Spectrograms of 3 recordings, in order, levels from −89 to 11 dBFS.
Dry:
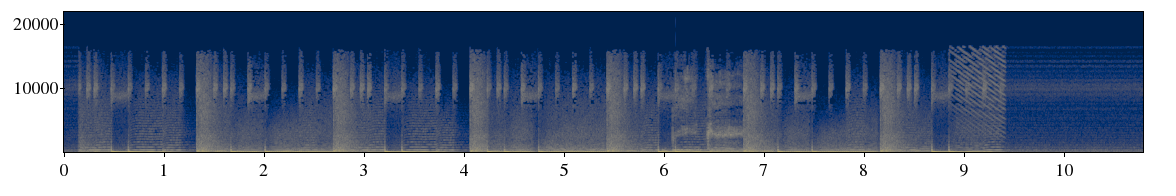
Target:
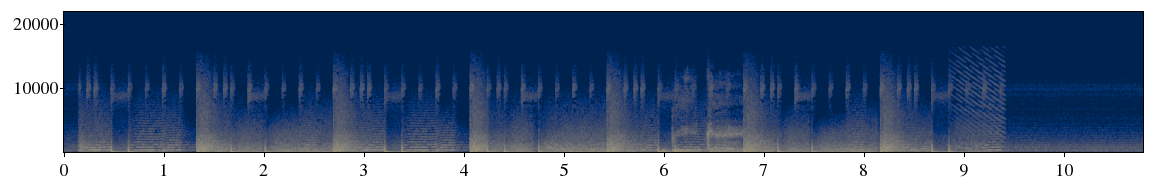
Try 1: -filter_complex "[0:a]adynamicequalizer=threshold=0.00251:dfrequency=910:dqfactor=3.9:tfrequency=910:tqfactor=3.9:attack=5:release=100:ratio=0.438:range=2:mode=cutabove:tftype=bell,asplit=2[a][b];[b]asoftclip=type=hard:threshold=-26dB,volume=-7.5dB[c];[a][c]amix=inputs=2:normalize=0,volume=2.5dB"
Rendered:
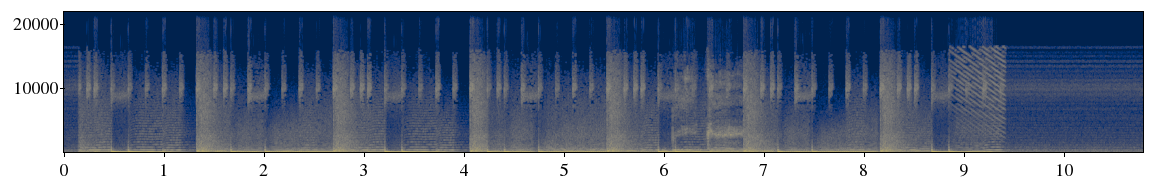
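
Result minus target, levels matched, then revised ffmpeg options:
1000 Hz band -12.0 dB
-filter_complex "[0:a]adynamicequalizer=threshold=0.00251:dfrequency=910:dqfactor=3.9:tfrequency=910:tqfactor=3.9:attack=5:release=100:ratio=0.438:range=2:mode=cutabove:tftype=bell,bandpass=f=890:t=q:w=0.83:csg=0,asplit=2[a][b];[b]asoftclip=type=hard:threshold=-26dB,volume=-7.5dB[c];[a][c]amix=inputs=2:normalize=0,volume=2.5dB"

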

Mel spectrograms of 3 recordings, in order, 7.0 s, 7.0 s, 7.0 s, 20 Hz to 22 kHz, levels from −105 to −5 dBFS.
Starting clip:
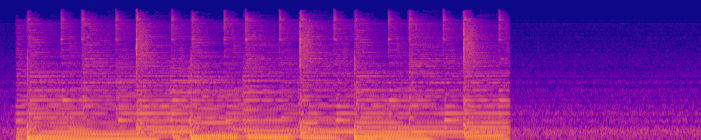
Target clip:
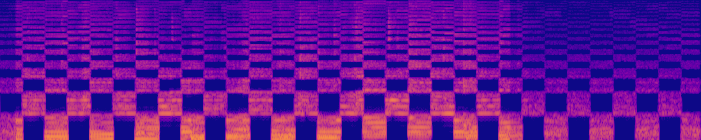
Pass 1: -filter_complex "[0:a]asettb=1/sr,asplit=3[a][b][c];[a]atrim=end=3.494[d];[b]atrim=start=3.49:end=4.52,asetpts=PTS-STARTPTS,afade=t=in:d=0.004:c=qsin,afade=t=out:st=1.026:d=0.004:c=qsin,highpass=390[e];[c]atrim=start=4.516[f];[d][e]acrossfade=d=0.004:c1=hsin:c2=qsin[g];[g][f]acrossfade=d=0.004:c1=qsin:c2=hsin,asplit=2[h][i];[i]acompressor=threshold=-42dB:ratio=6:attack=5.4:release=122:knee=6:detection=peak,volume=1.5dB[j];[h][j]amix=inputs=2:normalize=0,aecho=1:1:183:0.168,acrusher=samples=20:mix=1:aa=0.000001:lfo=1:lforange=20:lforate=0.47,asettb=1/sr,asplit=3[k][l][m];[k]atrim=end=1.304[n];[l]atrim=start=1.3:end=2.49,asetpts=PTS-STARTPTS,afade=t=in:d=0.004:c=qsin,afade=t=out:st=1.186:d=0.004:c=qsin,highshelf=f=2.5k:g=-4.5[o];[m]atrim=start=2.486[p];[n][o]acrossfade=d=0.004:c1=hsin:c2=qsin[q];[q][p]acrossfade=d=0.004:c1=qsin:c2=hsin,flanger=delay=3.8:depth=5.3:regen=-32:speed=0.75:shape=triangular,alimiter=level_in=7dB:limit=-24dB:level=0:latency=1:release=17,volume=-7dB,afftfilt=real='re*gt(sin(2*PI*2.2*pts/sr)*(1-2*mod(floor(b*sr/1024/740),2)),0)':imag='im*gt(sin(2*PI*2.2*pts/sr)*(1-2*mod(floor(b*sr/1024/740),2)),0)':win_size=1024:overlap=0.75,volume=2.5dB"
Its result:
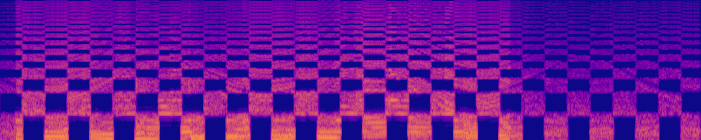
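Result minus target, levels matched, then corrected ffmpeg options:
decimation with a swept rate: distortion +9 dB
-filter_complex "[0:a]asettb=1/sr,asplit=3[a][b][c];[a]atrim=end=3.494[d];[b]atrim=start=3.49:end=4.52,asetpts=PTS-STARTPTS,afade=t=in:d=0.004:c=qsin,afade=t=out:st=1.026:d=0.004:c=qsin,highpass=390[e];[c]atrim=start=4.516[f];[d][e]acrossfade=d=0.004:c1=hsin:c2=qsin[g];[g][f]acrossfade=d=0.004:c1=qsin:c2=hsin,asplit=2[h][i];[i]acompressor=threshold=-42dB:ratio=6:attack=5.4:release=122:knee=6:detection=peak,volume=1.5dB[j];[h][j]amix=inputs=2:normalize=0,aecho=1:1:183:0.168,acrusher=samples=4:mix=1:aa=0.000001:lfo=1:lforange=4:lforate=0.47,asettb=1/sr,asplit=3[k][l][m];[k]atrim=end=1.304[n];[l]atrim=start=1.3:end=2.49,asetpts=PTS-STARTPTS,afade=t=in:d=0.004:c=qsin,afade=t=out:st=1.186:d=0.004:c=qsin,highshelf=f=2.5k:g=-4.5[o];[m]atrim=start=2.486[p];[n][o]acrossfade=d=0.004:c1=hsin:c2=qsin[q];[q][p]acrossfade=d=0.004:c1=qsin:c2=hsin,flanger=delay=3.8:depth=5.3:regen=-32:speed=0.75:shape=triangular,alimiter=level_in=7dB:limit=-24dB:level=0:latency=1:release=17,volume=-7dB,afftfilt=real='re*gt(sin(2*PI*2.2*pts/sr)*(1-2*mod(floor(b*sr/1024/740),2)),0)':imag='im*gt(sin(2*PI*2.2*pts/sr)*(1-2*mod(floor(b*sr/1024/740),2)),0)':win_size=1024:overlap=0.75,volume=2.5dB"

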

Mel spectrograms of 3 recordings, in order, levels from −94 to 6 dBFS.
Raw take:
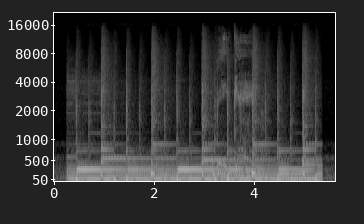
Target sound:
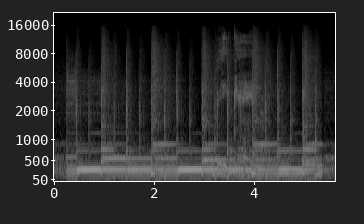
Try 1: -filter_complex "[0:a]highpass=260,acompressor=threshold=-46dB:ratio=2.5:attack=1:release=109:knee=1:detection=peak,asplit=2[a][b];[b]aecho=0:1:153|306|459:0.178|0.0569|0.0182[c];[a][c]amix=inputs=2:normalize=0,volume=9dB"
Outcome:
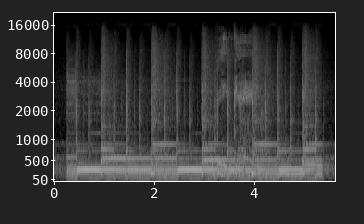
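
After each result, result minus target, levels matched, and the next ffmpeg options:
echo 68 ms late; compressor: peak gain reduction -6.5 dB
-filter_complex "[0:a]highpass=260,acompressor=threshold=-46dB:ratio=2.5:attack=1:release=109:knee=1:detection=peak,asplit=2[a][b];[b]aecho=0:1:85|170|255:0.178|0.0569|0.0182[c];[a][c]amix=inputs=2:normalize=0,volume=9dB"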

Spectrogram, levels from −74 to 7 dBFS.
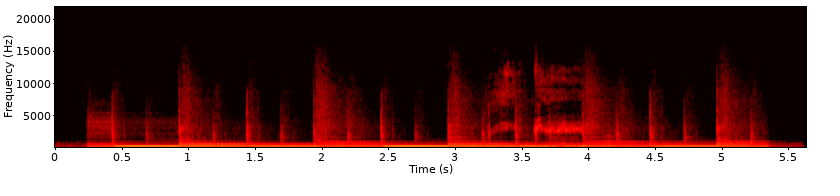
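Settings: compressor: peak gain reduction -6.5 dB
-filter_complex "[0:a]highpass=260,acompressor=threshold=-56.5dB:ratio=2.5:attack=1:release=109:knee=1:detection=peak,asplit=2[a][b];[b]aecho=0:1:85|170|255:0.178|0.0569|0.0182[c];[a][c]amix=inputs=2:normalize=0,volume=9dB"

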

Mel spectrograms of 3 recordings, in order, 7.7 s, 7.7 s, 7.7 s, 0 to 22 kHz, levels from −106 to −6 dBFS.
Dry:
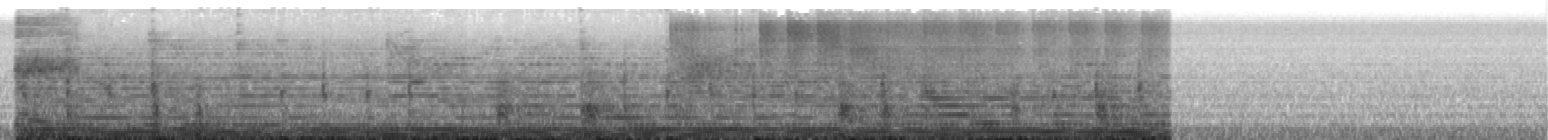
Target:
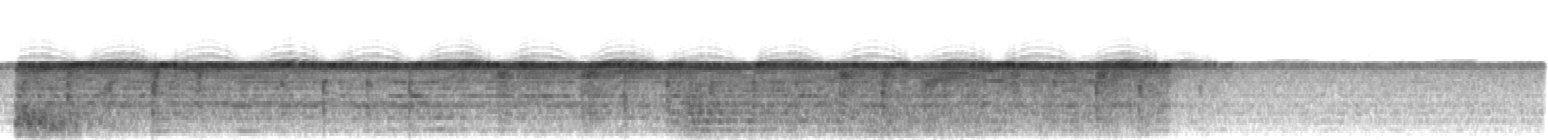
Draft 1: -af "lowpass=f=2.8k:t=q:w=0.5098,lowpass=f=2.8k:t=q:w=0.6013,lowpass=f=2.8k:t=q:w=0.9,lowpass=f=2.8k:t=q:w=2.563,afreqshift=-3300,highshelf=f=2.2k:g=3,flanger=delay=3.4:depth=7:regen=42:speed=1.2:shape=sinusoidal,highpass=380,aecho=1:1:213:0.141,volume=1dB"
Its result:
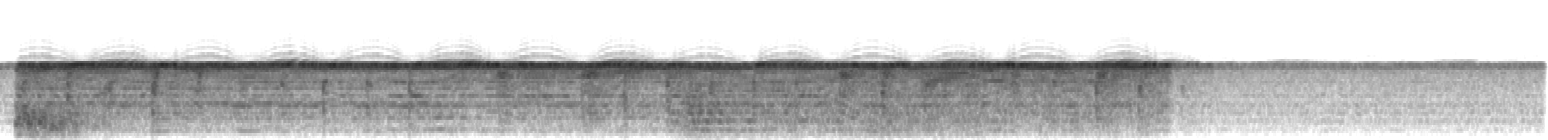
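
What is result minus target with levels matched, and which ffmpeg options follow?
echo 89 ms early
-af "lowpass=f=2.8k:t=q:w=0.5098,lowpass=f=2.8k:t=q:w=0.6013,lowpass=f=2.8k:t=q:w=0.9,lowpass=f=2.8k:t=q:w=2.563,afreqshift=-3300,highshelf=f=2.2k:g=3,flanger=delay=3.4:depth=7:regen=42:speed=1.2:shape=sinusoidal,highpass=380,aecho=1:1:302:0.141,volume=1dB"

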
